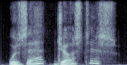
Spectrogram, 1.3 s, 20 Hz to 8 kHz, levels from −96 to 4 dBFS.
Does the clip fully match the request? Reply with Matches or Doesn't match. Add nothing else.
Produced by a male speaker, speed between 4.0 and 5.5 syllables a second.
Matches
